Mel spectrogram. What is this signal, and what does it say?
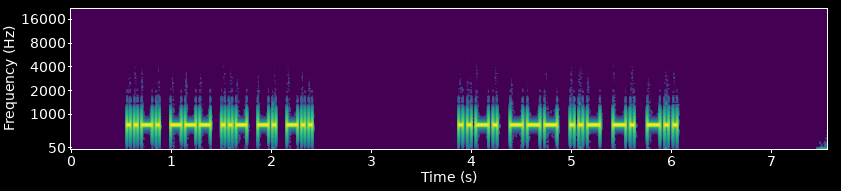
Morse code, heard as a keyed tone, about 34 wpm, 700 Hz. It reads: FOUND FOUND
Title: Speed-Racing Top 500 Words 28wpm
